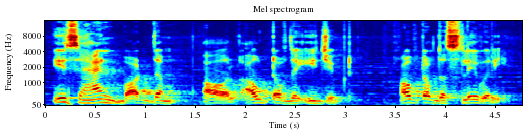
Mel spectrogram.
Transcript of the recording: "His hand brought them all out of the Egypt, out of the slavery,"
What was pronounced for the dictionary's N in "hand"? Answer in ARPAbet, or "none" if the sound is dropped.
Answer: N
